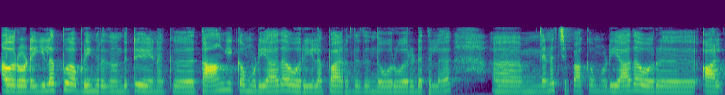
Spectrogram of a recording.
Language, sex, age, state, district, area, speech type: Tamil, female, 45-60, Tamil Nadu, Pudukkottai, rural, spontaneous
